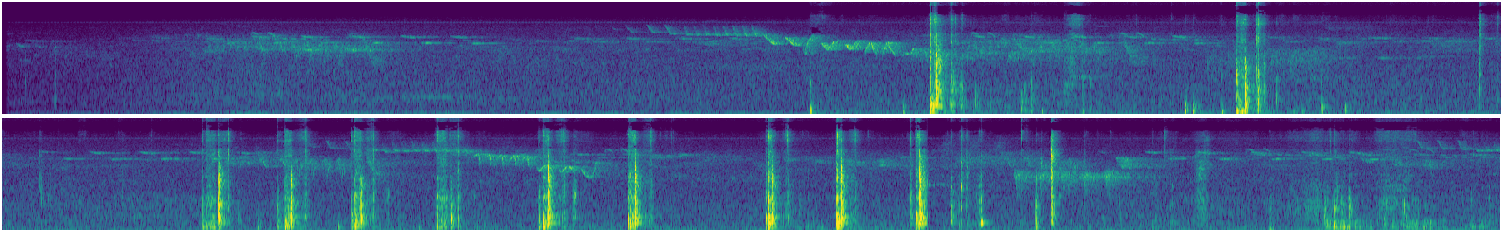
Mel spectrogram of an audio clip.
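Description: Kitchen knife chopping eggplant on a plastic cutting board: a series of sharp, irregular knocks starting about nine seconds in. Birds chirp in the background throughout.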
